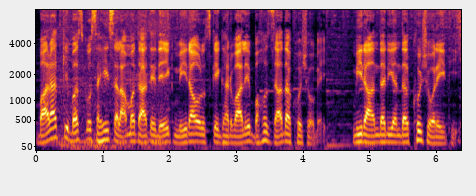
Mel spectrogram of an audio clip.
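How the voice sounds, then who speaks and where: A man's voice: on the low side, moderate pace, darkish tone. Male horror cartoon narrator over music. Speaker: story narrator. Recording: music bed under the voice.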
